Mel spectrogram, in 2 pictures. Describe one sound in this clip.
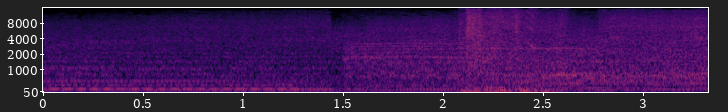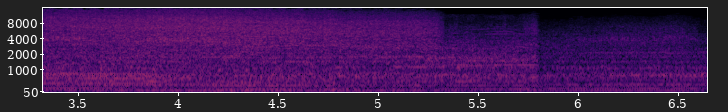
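A racing truck's engine roars at full throttle.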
